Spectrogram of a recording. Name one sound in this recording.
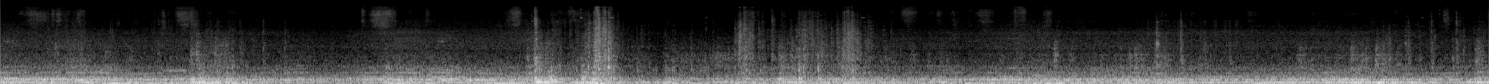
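A diesel excavator engine rumbles steadily from inside the cab.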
